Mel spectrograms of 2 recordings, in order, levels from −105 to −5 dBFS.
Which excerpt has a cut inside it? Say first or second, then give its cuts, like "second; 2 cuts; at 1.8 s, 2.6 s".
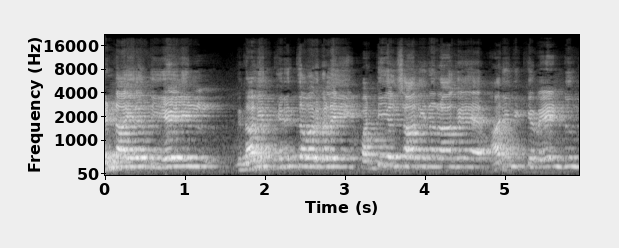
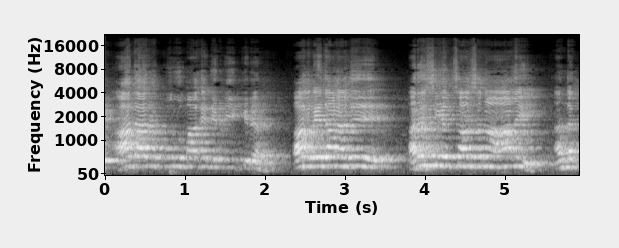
second; 1 cut; at 2.2 s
